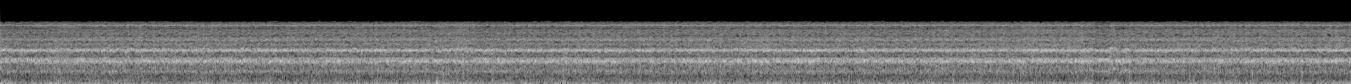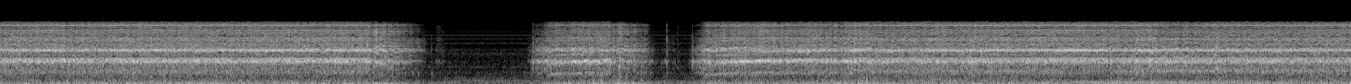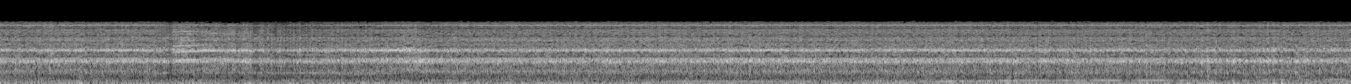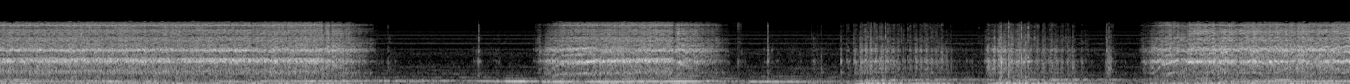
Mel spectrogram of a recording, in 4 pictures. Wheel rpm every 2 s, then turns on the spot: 160, 160, 160, 160, 160, 160, 160, 160, 120, 40, 100, 160, 160, 160, 160, 160, 160, 160, 160, 160, 160, 150, 10, 90, 10, 20, 130.
48-52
